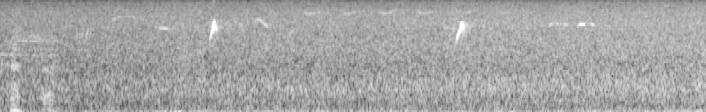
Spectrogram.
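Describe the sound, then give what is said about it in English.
Two short, high-pitched chip notes from a tree sparrow ring out about a second apart, thin and sharp against a steady wash of rustling background noise. “It's got that high-pitched chip-chip.”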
